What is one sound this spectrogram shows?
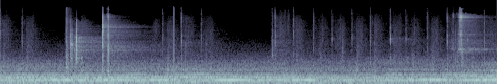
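Small footsteps tap on a hard floor.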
